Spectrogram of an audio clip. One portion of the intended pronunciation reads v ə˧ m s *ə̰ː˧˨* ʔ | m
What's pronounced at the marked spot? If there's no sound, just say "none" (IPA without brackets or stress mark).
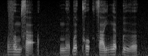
a̰ː˧˨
